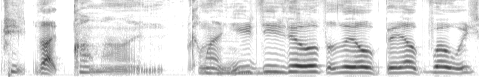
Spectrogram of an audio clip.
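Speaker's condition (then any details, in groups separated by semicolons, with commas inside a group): Cerebral palsy; cerebral palsy from oxygen deprivation at birth, affects speech, movement, balance, wheelchair, earlier physical therapy, walker; jokingly called a god-given accent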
